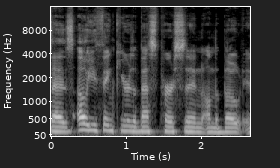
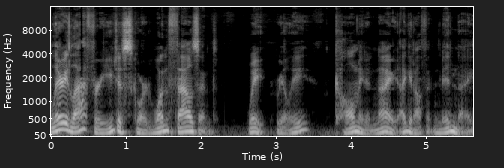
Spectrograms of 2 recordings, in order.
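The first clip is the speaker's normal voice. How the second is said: mechanical, robotic arcade announcer delivery; 3 semitones lower, 3 dB quieter than usual. Speaker retells a video game's announcer after a perfect score, robot announcer voice. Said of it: "Like the just like the robot announcer voice".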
